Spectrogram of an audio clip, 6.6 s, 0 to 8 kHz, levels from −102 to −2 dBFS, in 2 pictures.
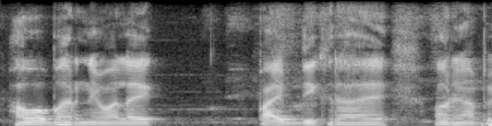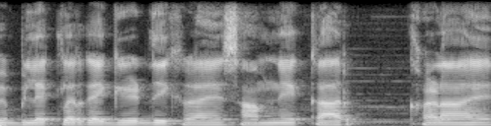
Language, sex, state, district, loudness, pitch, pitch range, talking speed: Hindi, male, Gujarat, Valsad, -17 LUFS, 115 Hz, 115-120 Hz, 200 wpm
